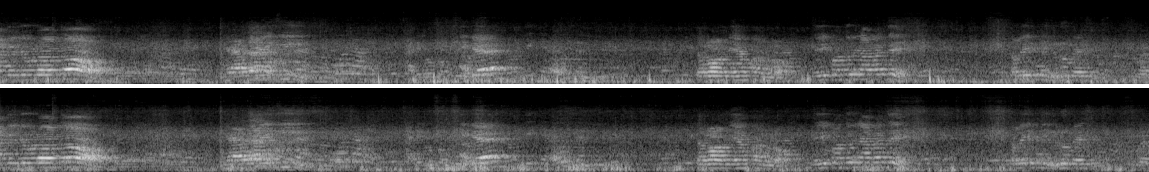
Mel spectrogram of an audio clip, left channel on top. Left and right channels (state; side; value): normal; both; correlation 0.30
